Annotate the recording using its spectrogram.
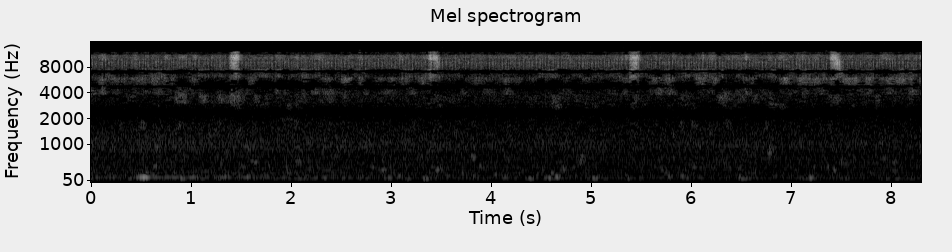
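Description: A man speaks slowly and calmly, close to a microphone.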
